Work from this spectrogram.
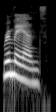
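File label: "remands", British English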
